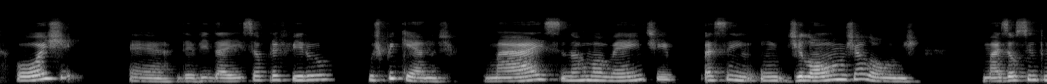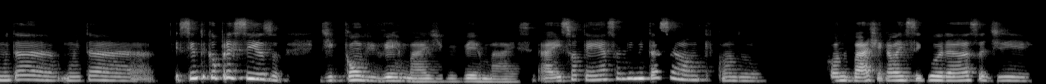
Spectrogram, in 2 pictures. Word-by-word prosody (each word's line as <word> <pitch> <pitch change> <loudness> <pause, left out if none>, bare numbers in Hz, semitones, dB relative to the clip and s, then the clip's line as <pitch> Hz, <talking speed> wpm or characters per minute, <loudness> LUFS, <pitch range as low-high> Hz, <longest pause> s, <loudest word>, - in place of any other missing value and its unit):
Hoje, 270 - +2 0.4
eh, 145 -4 -5
devido 150 +1 -5
a 150 - 0
isso, 155 +5 -3
eu 195 0 -6
prefiro 205 +2 -1 0.3
os 200 -1 -4
pequenos, 155 - -1 0.3
mas 175 +9 +1
normalmente, 185 - -2 0.3
assim, 190 -1 -2
um 180 0 -1
de 175 +3 +2
longe 200 +6 +3
a 240 - -2
longe. 150 -7 -1 0.7
Mas 155 0 -2
eu 185 - +4
sinto 205 +2 -3
muita 195 -1 -1
muita 180 -1 -4 0.2
sinto 285 +4 +5
que 315 - +2
eu 300 - +2
preciso 275 -10 +5 0.4
de 180 +2 -5
conviver 170 -4 +3
mais, 140 -1 0
de 135 - -9
viver 135 +1 -1
mais. 125 -2 -5
Aí 150 +3 0
só 175 +6 -3
tem 210 -1 -1
essa 225 +3 -3
limitação 275 -5 +2
que 210 0 -15
quando 170 -2 -6 0.6
quando 180 0 +1
bate 170 -1 +4
aquela 185 +1 +3
insegurança 185 0 +2
de 175 0 -3
185 Hz, 125 wpm, -23 LUFS, 160-210 Hz, 0.7 s, sinto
